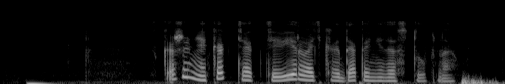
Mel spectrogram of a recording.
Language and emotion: Russian, neutral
